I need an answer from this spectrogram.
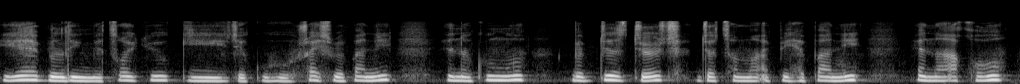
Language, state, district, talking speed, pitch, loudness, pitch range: Sumi, Nagaland, Kohima, 100 wpm, 180 Hz, -15 LUFS, 170-195 Hz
